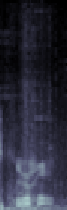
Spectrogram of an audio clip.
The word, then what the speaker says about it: Coral: so it's okay Quin just his name is coral like Coral it's super easy that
